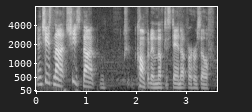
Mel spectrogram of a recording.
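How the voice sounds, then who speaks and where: Bright-voiced, animated, blunt man. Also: fairly high pitch, a little fast. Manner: blunt, opinionated, profane. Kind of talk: casual chat, gaming commentary.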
